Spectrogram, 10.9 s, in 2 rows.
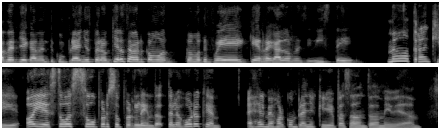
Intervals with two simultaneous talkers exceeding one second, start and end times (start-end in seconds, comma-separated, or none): none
